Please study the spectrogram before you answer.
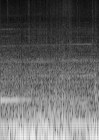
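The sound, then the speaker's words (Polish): An old Russian off-road Lada car drives along, giving steady engine and road noise: a constant low rumble with a droning hum and no clear changes in revs. “Jedziemy. Łada. Yeah. Najbardziej terenowe ruskie auto.”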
